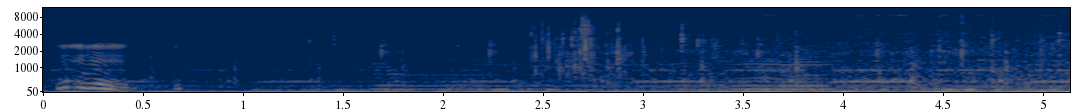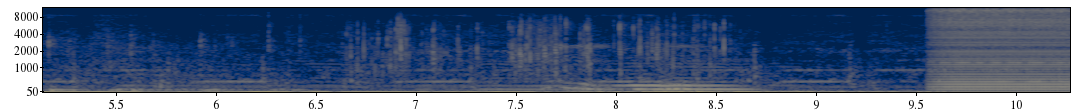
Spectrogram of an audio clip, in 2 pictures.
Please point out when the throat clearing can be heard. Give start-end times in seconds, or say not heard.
0.1-0.7, 7.6-8.6.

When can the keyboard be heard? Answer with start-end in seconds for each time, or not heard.
1.0-6.5.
